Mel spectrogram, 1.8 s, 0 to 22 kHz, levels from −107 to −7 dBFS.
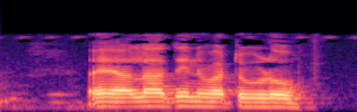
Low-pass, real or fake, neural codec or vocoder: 7.2 kHz; real; none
